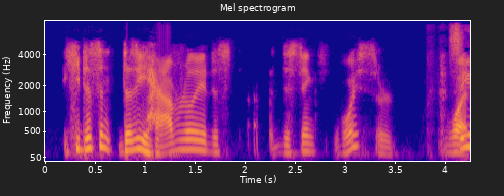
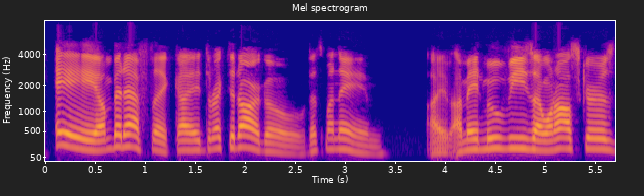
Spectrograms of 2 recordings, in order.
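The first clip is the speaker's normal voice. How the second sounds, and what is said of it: Ben Affleck impression. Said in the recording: “do an impersonation of Ben Affleck”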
